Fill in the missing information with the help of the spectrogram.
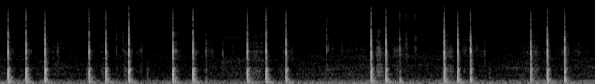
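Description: Fingertips tap the glossy laminated paper cover of a large picture book in about twenty short, dry knocks, mostly in quick clusters of two or three with brief pauses between. Each tap is crisp and clicky with a bright edge and almost no ring, over a faint low background hum.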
